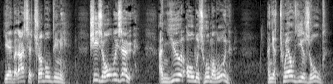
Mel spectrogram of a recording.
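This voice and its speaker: A man's voice: high voice, normal speed, a little mellow. An actor playing an agitated, suspicious man, blunt and insistent, in a naturalistic drama scene. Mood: suspicious, concerned. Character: agitated, suspicious man confronting a twelve-year-old boy. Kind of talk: naturalistic screen drama acting.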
